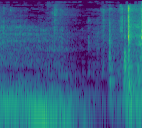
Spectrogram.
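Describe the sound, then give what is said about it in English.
A car engine rumbles low and steady as the car pulls over at a turnoff to park, then cuts off, followed by a brief quiet and a couple of sharp mechanical clunks like a door or handbrake. “Yeah, let's park it here a second.”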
